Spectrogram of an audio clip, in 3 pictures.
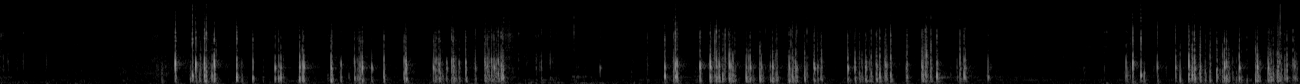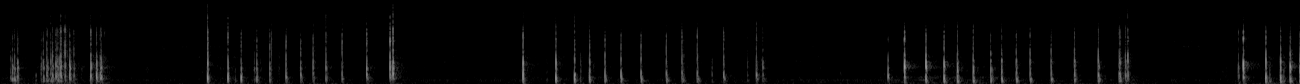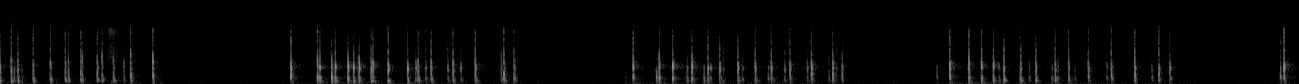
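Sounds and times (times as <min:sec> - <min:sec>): scratchy rustles: 0:01.2 - 0:09.9.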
